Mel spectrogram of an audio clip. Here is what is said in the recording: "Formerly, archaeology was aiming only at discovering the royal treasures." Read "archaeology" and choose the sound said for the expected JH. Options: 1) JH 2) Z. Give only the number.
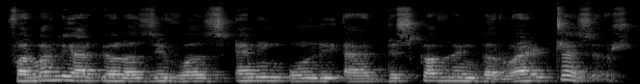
2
